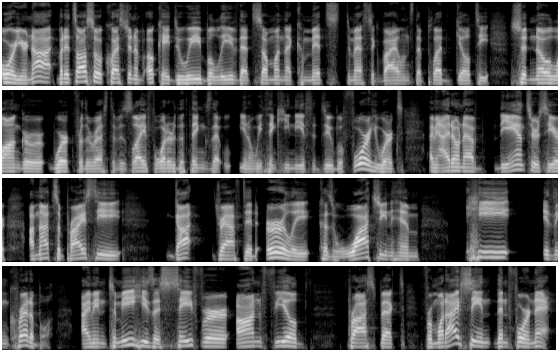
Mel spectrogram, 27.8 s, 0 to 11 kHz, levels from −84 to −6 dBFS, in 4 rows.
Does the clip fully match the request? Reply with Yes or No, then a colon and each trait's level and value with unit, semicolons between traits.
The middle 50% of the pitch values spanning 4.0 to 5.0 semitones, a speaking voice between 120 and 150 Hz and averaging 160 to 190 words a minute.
Yes: average, 4.4 semitones; low, 135 Hz; average, 180 wpm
